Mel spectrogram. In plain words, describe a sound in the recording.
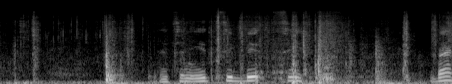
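A cardboard box knocks and scrapes.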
